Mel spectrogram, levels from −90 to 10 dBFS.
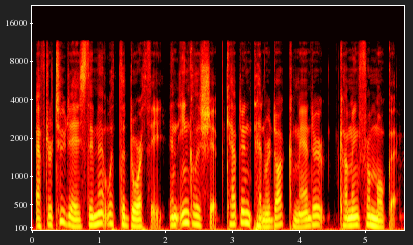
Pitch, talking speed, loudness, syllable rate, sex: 140 Hz, 180 wpm, -16 LUFS, 5.5 syllables/s, male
